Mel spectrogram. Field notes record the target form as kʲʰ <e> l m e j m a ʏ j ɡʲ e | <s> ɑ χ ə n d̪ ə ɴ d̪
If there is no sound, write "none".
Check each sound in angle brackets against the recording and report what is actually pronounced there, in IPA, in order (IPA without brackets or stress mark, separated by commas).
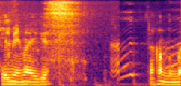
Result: e, s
